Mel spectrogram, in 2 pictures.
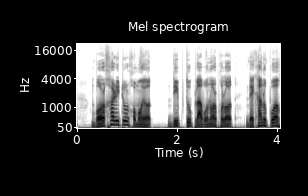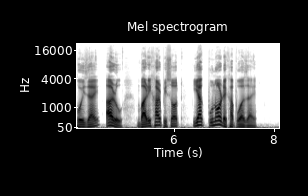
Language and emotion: Assamese, neutral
